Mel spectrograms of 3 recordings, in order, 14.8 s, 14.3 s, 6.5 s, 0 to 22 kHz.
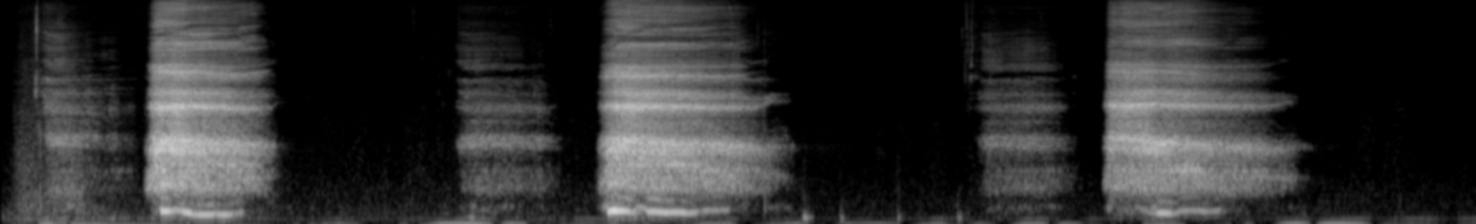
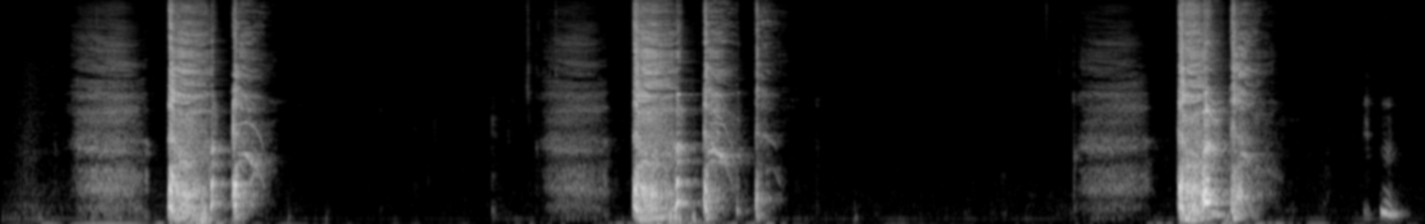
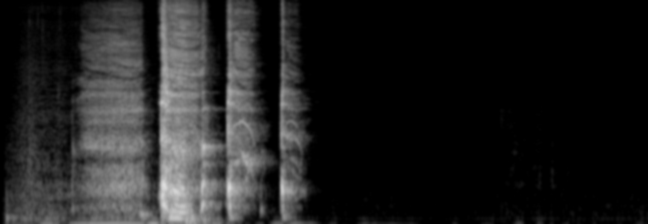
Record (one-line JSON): {"exhalation_length": "14.8 s", "exhalation_amplitude": 32220, "exhalation_signal_mean_std_ratio": 0.4, "three_cough_length": "14.3 s", "three_cough_amplitude": 32768, "three_cough_signal_mean_std_ratio": 0.27, "cough_length": "6.5 s", "cough_amplitude": 32768, "cough_signal_mean_std_ratio": 0.25, "survey_phase": "beta (2021-08-13 to 2022-03-07)", "age": "45-64", "gender": "Female", "wearing_mask": "No", "symptom_none": true, "smoker_status": "Never smoked", "respiratory_condition_asthma": false, "respiratory_condition_other": false, "recruitment_source": "REACT", "submission_delay": "1 day", "covid_test_result": "Negative", "covid_test_method": "RT-qPCR"}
